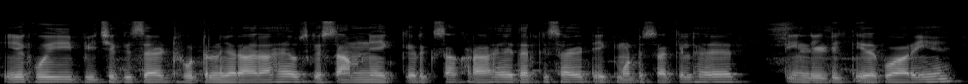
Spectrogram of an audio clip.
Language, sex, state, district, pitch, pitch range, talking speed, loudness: Hindi, male, Bihar, Bhagalpur, 110 Hz, 105-115 Hz, 185 wpm, -32 LUFS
